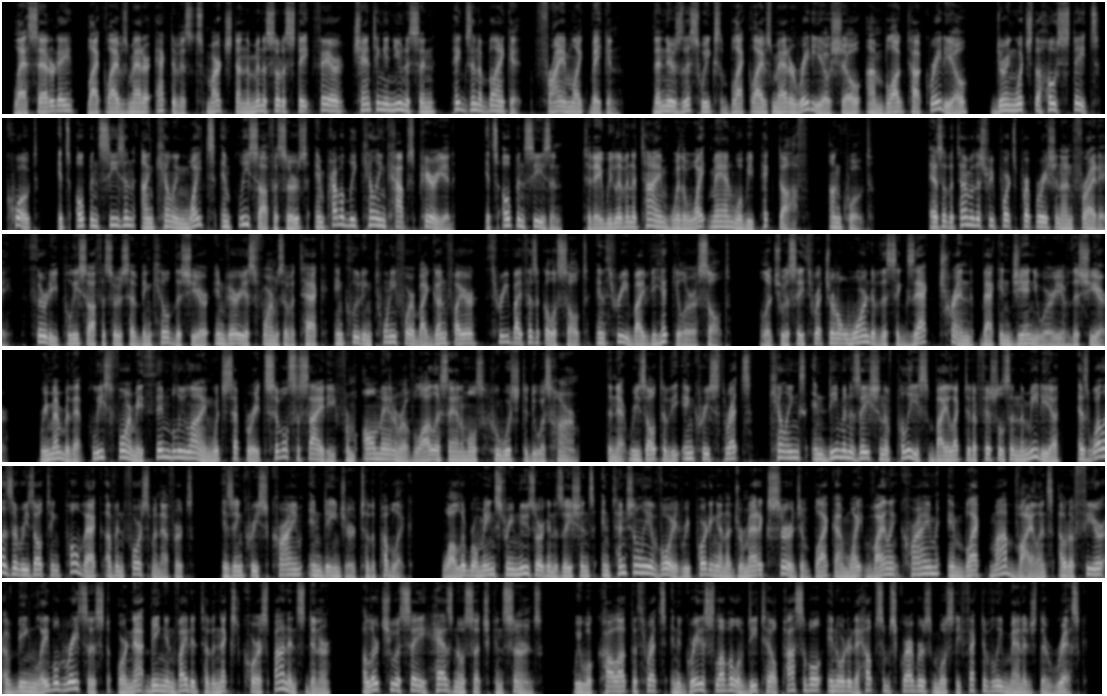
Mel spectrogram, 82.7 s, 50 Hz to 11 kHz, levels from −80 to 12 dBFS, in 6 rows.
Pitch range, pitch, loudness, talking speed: 120-160 Hz, 135 Hz, -22 LUFS, 180 wpm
